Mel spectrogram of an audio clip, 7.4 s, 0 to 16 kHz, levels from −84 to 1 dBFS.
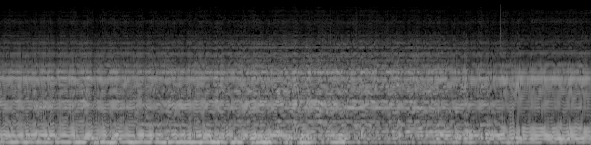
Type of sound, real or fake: fake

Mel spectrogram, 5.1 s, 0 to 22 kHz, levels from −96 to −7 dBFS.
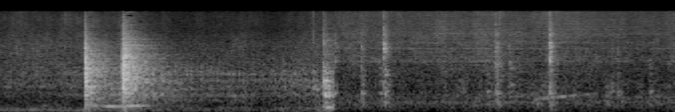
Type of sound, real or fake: fake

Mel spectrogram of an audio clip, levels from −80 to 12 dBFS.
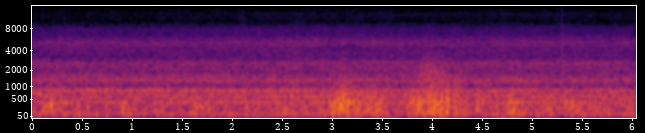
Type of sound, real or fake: real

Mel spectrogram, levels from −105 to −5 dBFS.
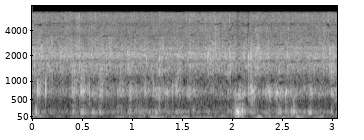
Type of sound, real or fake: real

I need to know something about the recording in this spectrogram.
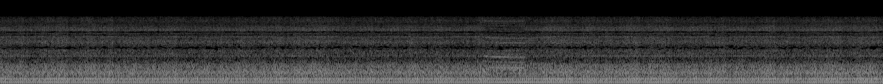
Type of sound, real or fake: real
